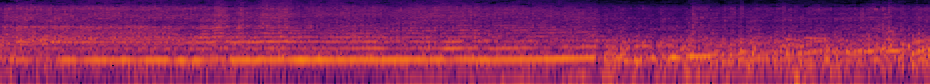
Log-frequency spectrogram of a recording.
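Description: Lotus Ferrari race car launching off the line at the Simola hill climb, its engine note climbing steadily and shifting up once as it pulls away, loud and continuous with crowd ambience behind.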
